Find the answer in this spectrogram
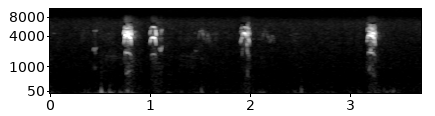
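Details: Seven kestrels sharing a nesting box in the heat, 12 June 2025; loud, short grating calls, a close pair then two more spaced about a second apart, with soft knocks below.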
